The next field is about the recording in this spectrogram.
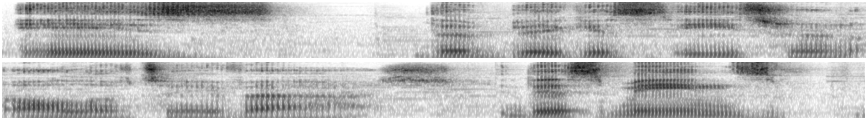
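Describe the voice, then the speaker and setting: A man's voice: low voice, slow pace, darkish tone. A young man streaming a game, giving casual, incredulous, sweary reaction commentary. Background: game music.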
